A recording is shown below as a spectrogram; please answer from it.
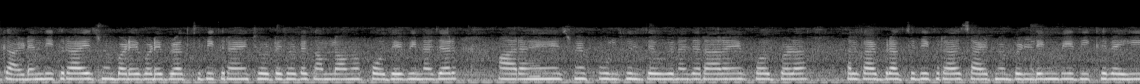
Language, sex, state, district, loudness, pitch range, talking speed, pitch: Hindi, female, Bihar, Madhepura, -13 LUFS, 245-255 Hz, 215 wpm, 250 Hz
